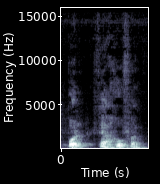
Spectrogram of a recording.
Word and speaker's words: Paul Verhoeven: Paul Verhoeven, cuando en realidad, bueno, debería pronunciarlo bien, es Paul Verhoeven, dicho en holandés, porque sé un poco de holandés, no preguntes por qué.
